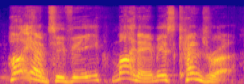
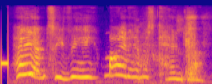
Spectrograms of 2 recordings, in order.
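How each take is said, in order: First: It is said in a man's voice. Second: It is said in a put-on woman's voice.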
